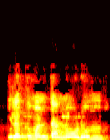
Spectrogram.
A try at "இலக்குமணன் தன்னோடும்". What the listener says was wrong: இலக்குமணன் எழுத்தெல்லாம் விடக்கூடாது, அதுக்குதான் சந்தை பார்த்து செய்வீங்க. இலக்குமணன் தன்னோடும். இலக்குமணன் தன்னோடும் அல்ல தன்னோடும். குறில் நெடில் எல்லாம் பார்த்துக்கணும்.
